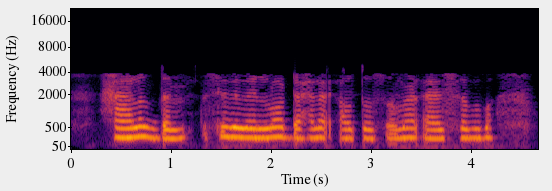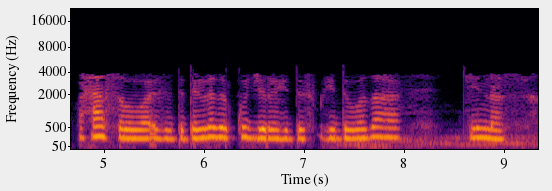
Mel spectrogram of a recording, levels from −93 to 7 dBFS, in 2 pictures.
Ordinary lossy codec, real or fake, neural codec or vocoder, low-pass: AAC, 16 kbps; fake; autoencoder, 48 kHz, 128 numbers a frame, DAC-VAE, trained on Japanese speech; 19.8 kHz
